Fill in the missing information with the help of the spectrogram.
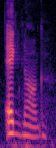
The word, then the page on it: eggnog: American English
